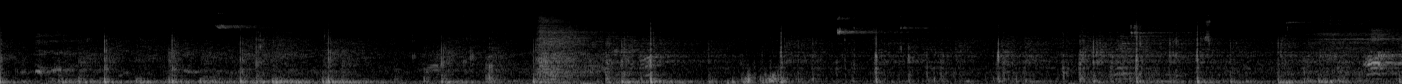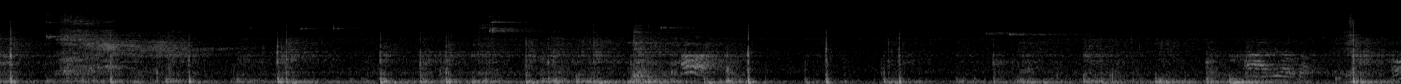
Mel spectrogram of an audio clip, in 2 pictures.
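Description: A basketball being dribbled on a hardwood gym floor, repeated bounces echoing in a large gym, with occasional brief high sneaker squeaks on the court.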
